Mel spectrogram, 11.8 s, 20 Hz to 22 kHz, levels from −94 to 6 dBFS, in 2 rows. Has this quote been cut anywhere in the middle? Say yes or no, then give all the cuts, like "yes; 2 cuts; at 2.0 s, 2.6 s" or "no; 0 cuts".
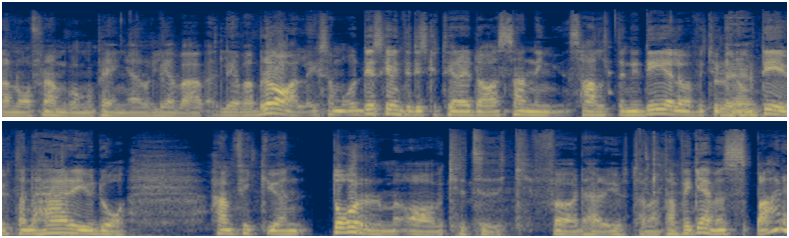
no; 0 cuts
